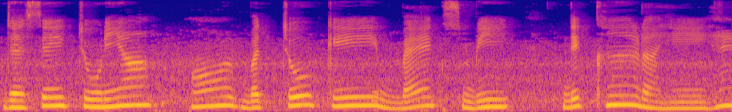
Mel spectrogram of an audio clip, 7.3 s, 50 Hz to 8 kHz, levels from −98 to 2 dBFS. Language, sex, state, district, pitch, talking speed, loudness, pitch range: Hindi, female, Madhya Pradesh, Umaria, 205 Hz, 80 wpm, -15 LUFS, 180-230 Hz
